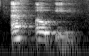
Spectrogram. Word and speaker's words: Foe: P Panda fo no f o e oh okay like foe like you're my foe is it funny no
